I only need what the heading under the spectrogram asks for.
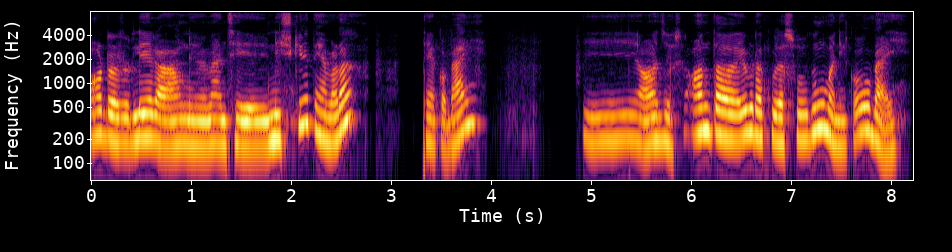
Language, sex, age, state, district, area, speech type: Nepali, female, 60+, West Bengal, Darjeeling, rural, spontaneous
